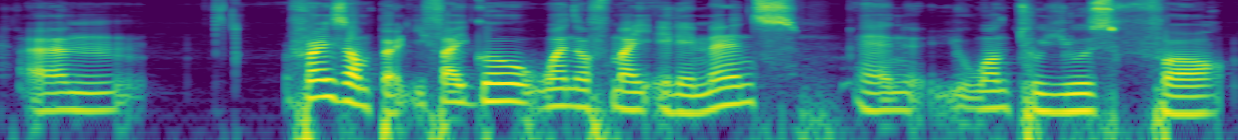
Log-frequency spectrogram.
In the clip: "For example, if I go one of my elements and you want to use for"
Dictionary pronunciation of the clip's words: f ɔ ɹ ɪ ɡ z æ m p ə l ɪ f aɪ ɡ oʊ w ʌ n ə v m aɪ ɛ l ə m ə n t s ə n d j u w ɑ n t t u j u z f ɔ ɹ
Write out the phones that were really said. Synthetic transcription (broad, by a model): f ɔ ɹ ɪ ɡ z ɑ m p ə l ɪ f aɪ ɡ oʊ w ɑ n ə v m aɪ ɛ l ə m ə n t s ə n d j u w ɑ n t t u j u z f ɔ ɹ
